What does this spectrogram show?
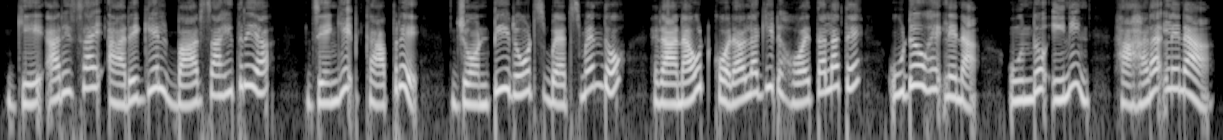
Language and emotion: Santali, surprised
